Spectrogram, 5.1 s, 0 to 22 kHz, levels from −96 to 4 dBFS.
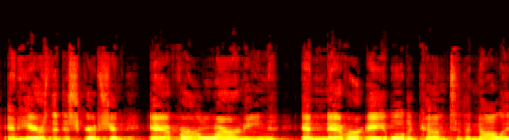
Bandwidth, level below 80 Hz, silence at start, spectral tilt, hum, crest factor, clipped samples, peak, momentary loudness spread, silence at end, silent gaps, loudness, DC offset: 13.5 kHz; -70 dBFS; 0.05 s; -5.5 dB/octave; none; 14 dB; under 0.1%; -4 dBFS; 8 LU; 0 s; none; -19 LUFS; under 0.1%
